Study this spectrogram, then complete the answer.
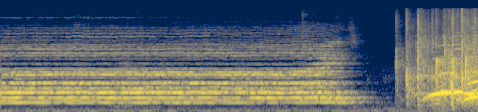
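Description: A women's choir sings a sustained closing chord in harmony.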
